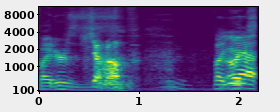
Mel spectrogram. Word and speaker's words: FighterZ: No, it's pronounced fighters.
